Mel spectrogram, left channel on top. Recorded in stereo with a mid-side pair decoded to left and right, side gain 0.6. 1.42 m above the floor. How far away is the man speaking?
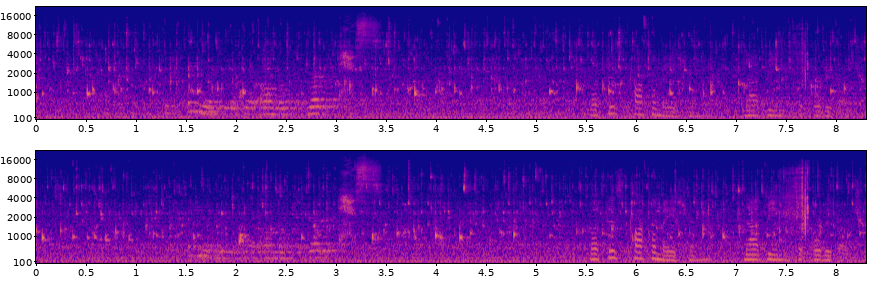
About 1.7 m.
